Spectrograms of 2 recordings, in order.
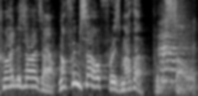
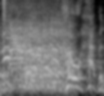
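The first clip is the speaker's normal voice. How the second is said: Cohabit drawn out slowly and relished; dreaded word savoured; much slower than usual. Acted. Host savouring the naughty word, slowly drawn out. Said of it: "That dreaded seven-letter word".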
